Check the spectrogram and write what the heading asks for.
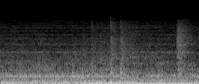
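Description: Steady low rumble inside a moving bus in the early morning, with continuous engine and road drone and a few faint rattles and clicks rising briefly above it, no voices.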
